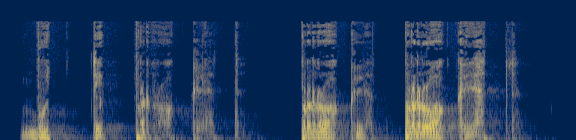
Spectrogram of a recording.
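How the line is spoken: Whisper. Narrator (Russian): прошептала

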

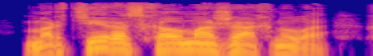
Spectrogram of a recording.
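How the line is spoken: Chuckling. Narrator (Russian): хохотнул Перец

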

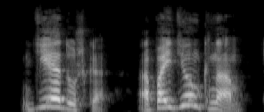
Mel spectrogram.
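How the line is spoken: Joyful suggestion. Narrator (Russian): радостно предложил Стримглав

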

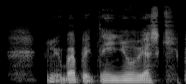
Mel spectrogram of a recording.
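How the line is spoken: Muttering. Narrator (Russian): пробормотал Пуаро

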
